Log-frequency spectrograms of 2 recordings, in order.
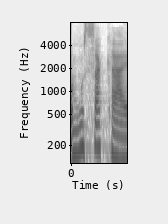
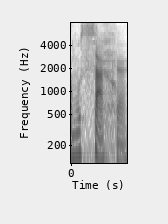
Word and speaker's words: moussaka: Eu falava errado, eu falava moussaka, é moussaka.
